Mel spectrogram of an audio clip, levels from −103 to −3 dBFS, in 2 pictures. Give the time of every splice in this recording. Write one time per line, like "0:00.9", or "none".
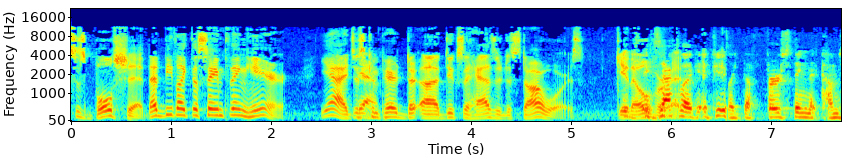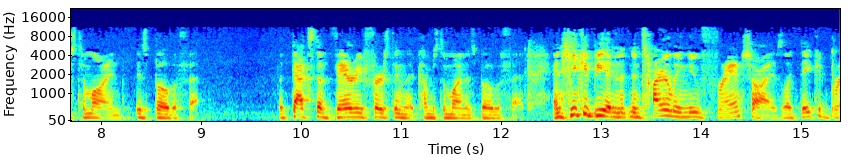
0:06.5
